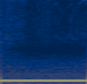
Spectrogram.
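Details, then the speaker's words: Imitated flatline tone: a steady musical note of unchanging pitch and volume, likened to a heart monitor at flatline (asystole) or a brain monitor showing no activity. "that's the sound of a heart monitor when the heart is flatlined this is the sound of a brain monitor when there's no more activity going on in that brain this is the sound of death"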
